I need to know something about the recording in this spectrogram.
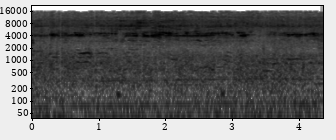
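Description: Several motorcycle engines running steadily in slow street traffic, a continuous low rumble, with a voice heard briefly.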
